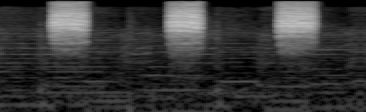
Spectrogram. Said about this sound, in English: Now for the bottom part, I'm actually going to spray it too.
